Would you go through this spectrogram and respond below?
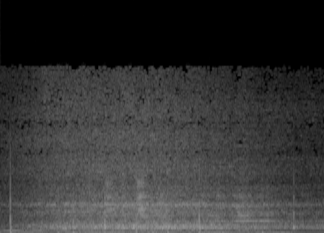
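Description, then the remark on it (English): A bullet train hurtles out of Tokyo on its rails with a heavy, steady low rumble and a constant rushing roar, broken by faint regular clicks from the track. Loud, with no voices. “As the bullet train hurtles out of Tokyo, Kutaragi desperately makes phone call after phone call trying to find out if this rumor is true, but no one knows.”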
